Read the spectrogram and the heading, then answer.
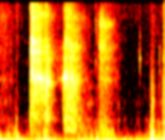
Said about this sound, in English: Apologies for that. Clear the throat.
